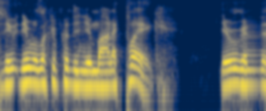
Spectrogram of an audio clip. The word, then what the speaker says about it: pneumonic: they do have the pneumonic plague uh listed wow it starts with a P it's PP pneumonic the p is silent so using math we'll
